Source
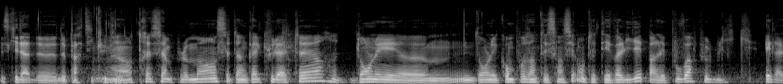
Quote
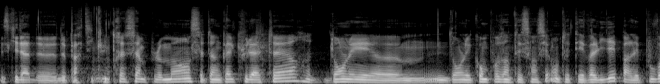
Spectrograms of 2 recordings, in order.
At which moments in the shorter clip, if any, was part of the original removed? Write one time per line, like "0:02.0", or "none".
0:01.1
